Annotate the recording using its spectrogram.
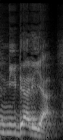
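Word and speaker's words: Cnidaria: কি নিয়া নিডারিয়া নিডারিয়া এখানে একটা সাইলেন্ট সি আছে রাখতে হবে বানানের মধ্যে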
